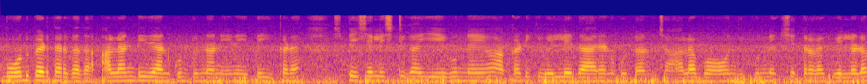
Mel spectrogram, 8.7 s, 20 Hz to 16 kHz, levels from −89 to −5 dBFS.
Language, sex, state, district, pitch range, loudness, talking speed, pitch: Telugu, female, Andhra Pradesh, Anantapur, 160-180 Hz, -18 LUFS, 130 wpm, 170 Hz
